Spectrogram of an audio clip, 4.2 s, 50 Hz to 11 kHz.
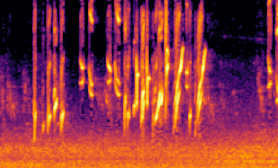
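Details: European goldfinch, a wild bird recorded in 2023, delivering a quick, jumbled twitter of bright, high chirps and tinkling trills, roughly three notes per second, against a faint steady hiss.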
